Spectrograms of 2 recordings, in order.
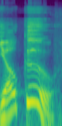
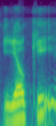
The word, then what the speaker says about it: Yoku: recent time I heard it's going to be Yoku not Yoki if I'm correct and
